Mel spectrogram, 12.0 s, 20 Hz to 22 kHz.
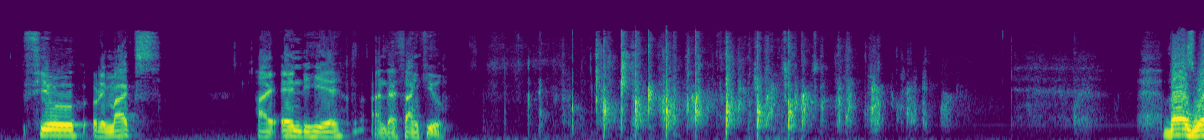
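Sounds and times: small group applauding: 0:05.2 - 0:09.8.

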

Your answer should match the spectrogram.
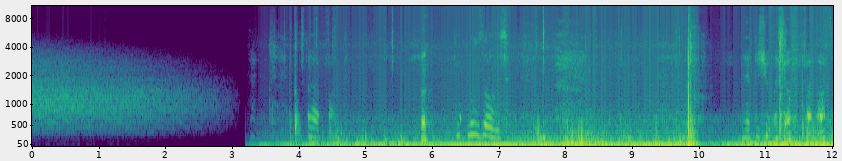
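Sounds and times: car driving rumble from cabin: 0:03.3 - 0:12.0.

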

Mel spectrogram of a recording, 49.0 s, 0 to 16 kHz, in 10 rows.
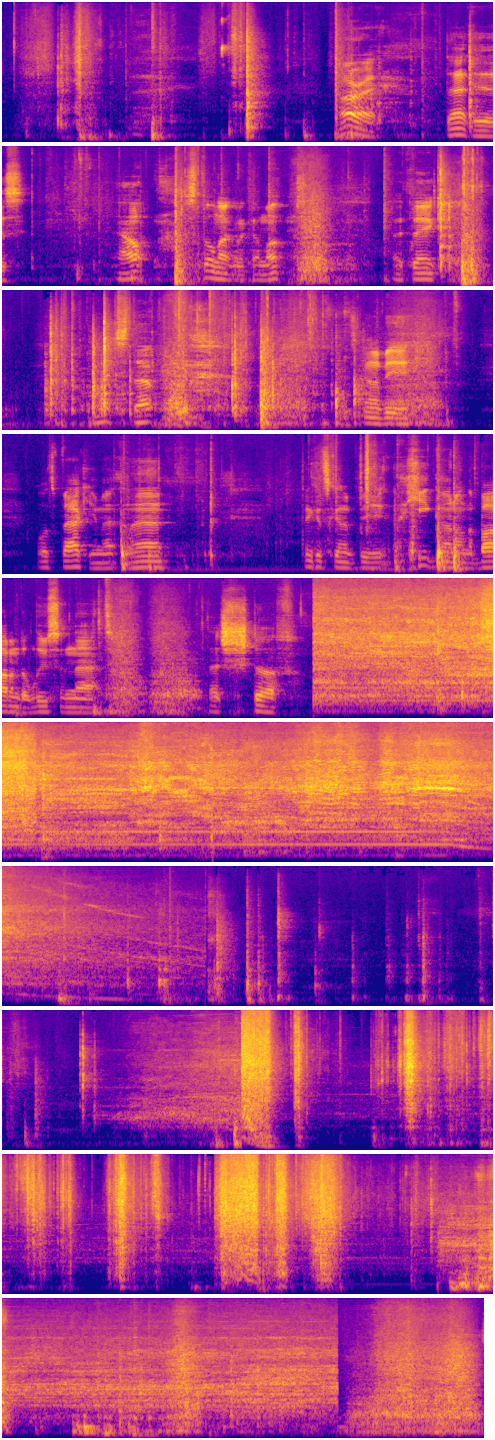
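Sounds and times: shop vacuum running: 0:22.8 - 0:31.5, 0:35.3 - 0:38.2, 0:39.1 - 0:48.5.

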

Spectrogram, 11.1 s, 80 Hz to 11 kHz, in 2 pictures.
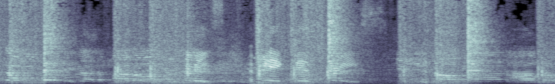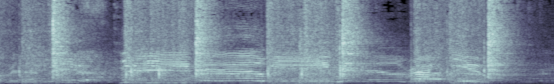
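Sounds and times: sharp clack: 0:02.9 - 0:09.4, 0:10.0 - 0:10.8.

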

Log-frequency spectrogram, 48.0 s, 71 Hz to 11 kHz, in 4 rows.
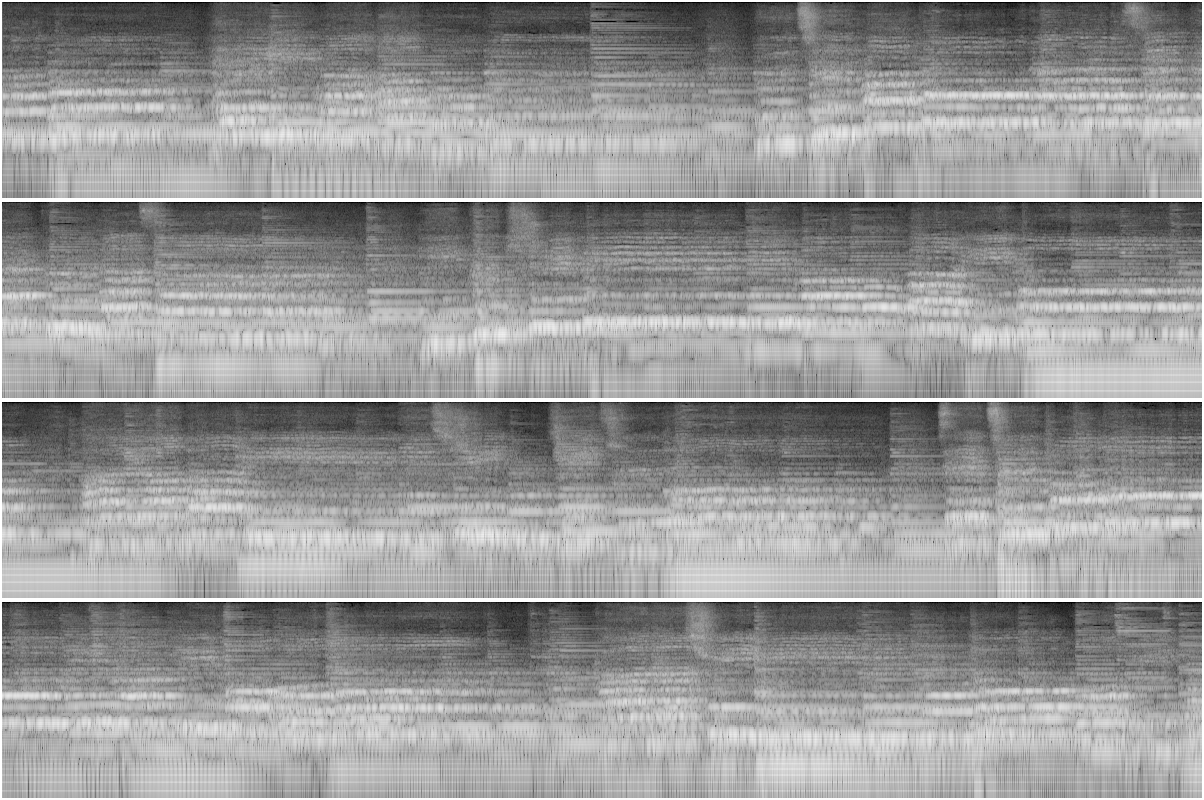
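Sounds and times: voices singing slowly: 0:00.0 - 0:48.0.

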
